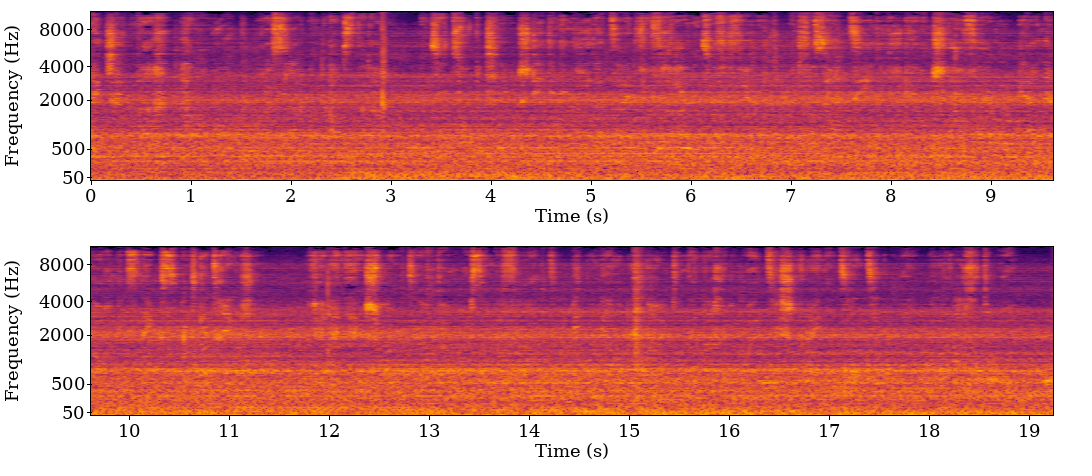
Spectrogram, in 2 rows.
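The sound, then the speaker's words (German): A muffled public address announcement about quiet hours from 9 pm to 6 am plays aboard a moving train, the voice half-buried under a steady rumble of wheels and carriage noise with frequent small clicks and rattles. “Jetzt oh, kommt die Durchsage. Jetzt habe ich eine Durchsage.”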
